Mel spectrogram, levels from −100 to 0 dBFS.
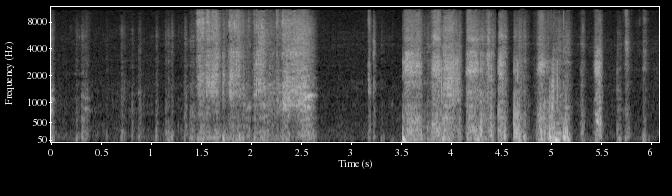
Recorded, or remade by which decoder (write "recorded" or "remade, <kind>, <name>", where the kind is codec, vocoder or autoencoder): recorded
